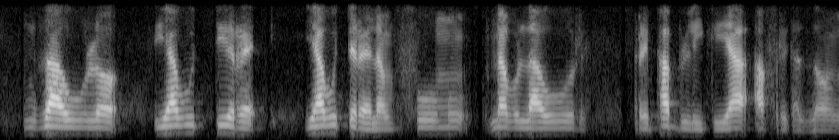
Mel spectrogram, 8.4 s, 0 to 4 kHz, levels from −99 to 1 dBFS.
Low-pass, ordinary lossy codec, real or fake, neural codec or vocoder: 3.6 kHz; none; real; none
